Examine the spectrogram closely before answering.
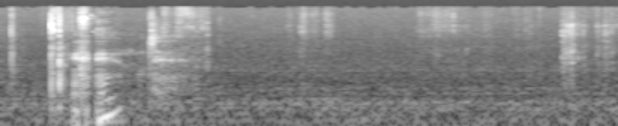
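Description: Coins click softly against cardboard.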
